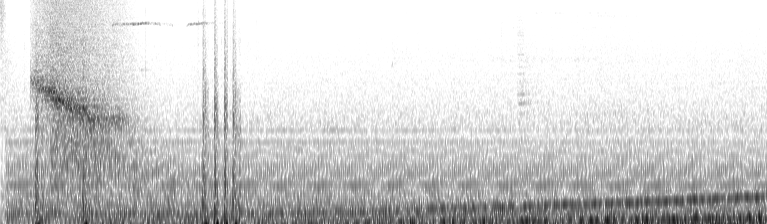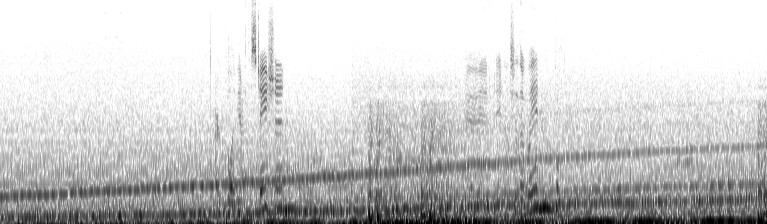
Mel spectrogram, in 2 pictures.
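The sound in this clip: A train's motor whine rises steadily in pitch as it accelerates in a train driving video game, over a constant low rumble with a few clicks at the start.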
